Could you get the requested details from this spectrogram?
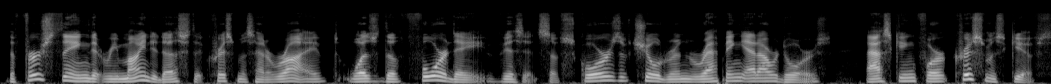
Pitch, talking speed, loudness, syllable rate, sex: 140 Hz, 150 wpm, -23 LUFS, 4.0 syllables/s, male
